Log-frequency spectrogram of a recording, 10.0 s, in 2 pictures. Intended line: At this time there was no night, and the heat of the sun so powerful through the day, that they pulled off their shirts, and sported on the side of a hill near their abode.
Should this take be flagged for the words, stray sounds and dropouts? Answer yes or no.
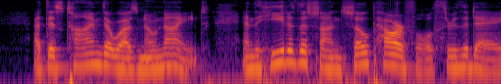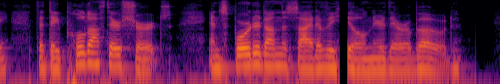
yes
